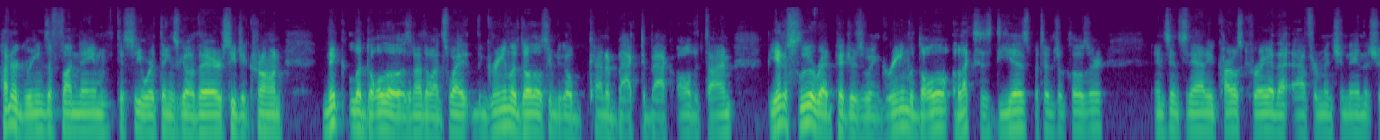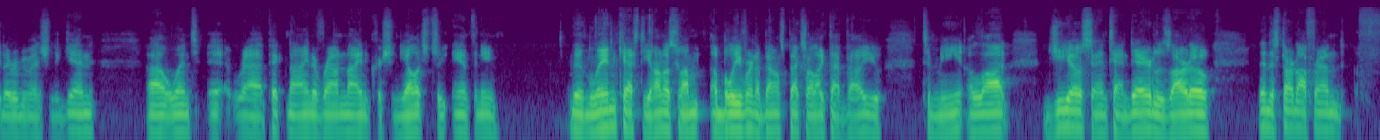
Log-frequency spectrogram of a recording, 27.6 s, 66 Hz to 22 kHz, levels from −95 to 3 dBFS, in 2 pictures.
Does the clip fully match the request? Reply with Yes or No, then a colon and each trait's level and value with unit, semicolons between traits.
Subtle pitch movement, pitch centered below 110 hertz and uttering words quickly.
Yes: narrow, 1.7 semitones; low, 100 Hz; fast, 225 wpm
